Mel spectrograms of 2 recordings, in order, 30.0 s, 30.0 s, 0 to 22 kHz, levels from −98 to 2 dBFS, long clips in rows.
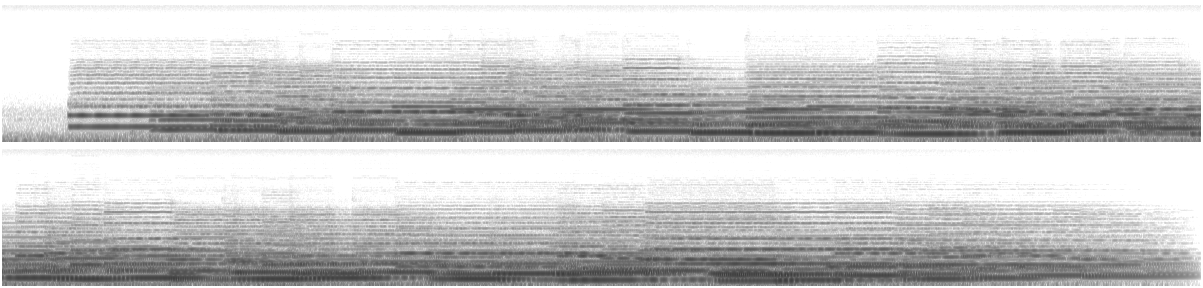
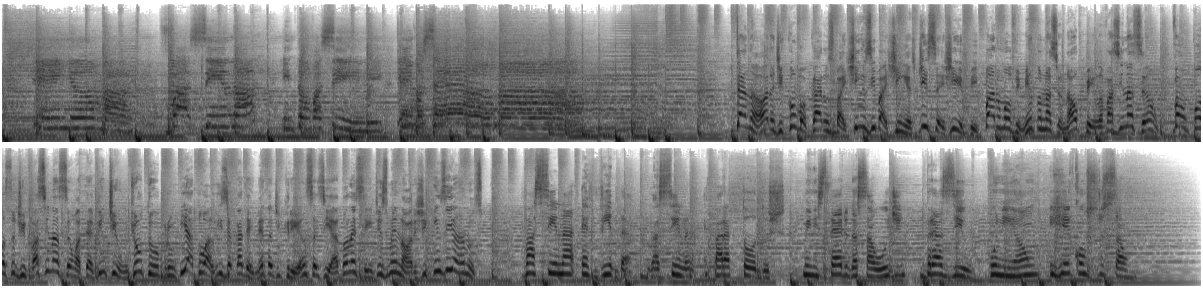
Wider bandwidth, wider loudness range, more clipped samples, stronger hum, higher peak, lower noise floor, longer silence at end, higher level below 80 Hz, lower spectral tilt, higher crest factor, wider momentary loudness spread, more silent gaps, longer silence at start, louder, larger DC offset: second, 5.2 kHz vs over 20 kHz; first, 4 LU vs 1 LU; neither; neither; second, -14 dBFS vs 0 dBFS; first, -57 dBFS vs -35 dBFS; about the same, 0.2 s vs 0.25 s; second, -54 dBFS vs -24 dBFS; first, -10 dB/octave vs -4 dB/octave; about the same, 14 dB vs 12 dB; first, 8 LU vs 5 LU; neither; first, 0.15 s vs 0 s; second, -29 LUFS vs -13 LUFS; neither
